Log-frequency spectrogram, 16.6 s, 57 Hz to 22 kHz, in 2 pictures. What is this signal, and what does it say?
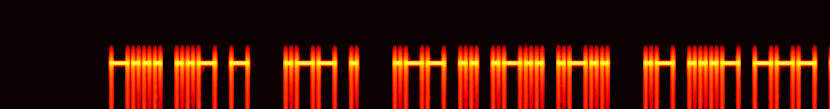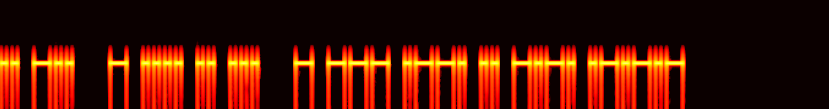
Morse code, heard as a keyed tone, about 22 wpm, 700 Hz. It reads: BUT WE WILL AVOID THIS TOPIC.
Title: Sentences from Top 1200 Words 22wpm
